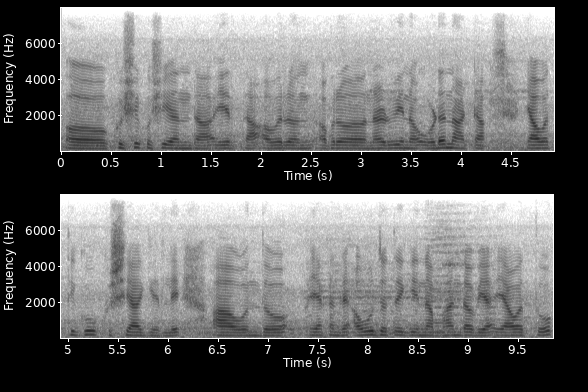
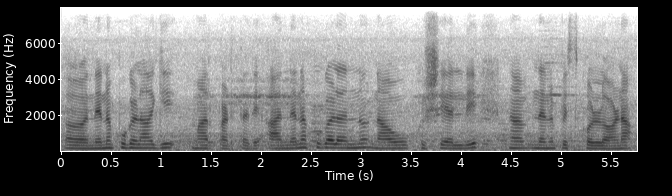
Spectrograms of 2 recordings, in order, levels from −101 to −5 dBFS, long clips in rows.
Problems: background sounds at intervals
